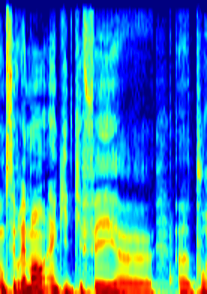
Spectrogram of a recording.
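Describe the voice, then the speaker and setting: A man with a Marseille accent speaks at a fairly slow pace. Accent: French accent from Marseille. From southern France, Marseille. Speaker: psychiatrist and author. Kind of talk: interview. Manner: hesitant, many filler sounds.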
